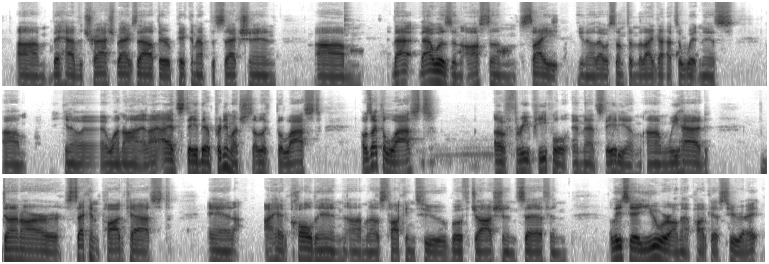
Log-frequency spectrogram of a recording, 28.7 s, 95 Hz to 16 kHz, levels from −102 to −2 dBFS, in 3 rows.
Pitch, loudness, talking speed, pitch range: 95 Hz, -19 LUFS, 190 wpm, 90-100 Hz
